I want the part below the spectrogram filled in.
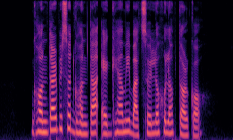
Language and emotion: Assamese, neutral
